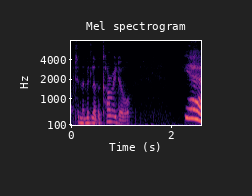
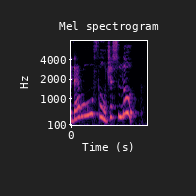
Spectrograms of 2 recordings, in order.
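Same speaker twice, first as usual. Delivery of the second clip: high, pleading complaint; pathetic plea; 12 semitones higher, slower than usual. A narrator's reading. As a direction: sound small and helpless. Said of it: "Harvey said pathetically".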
